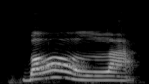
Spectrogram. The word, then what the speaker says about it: bola: Bola, o bó é a sílaba tônica, se destaca mais do que a sílaba lá.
